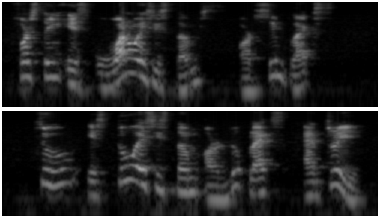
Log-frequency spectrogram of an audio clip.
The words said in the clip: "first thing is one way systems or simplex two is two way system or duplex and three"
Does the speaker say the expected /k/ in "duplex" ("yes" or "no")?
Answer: yes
